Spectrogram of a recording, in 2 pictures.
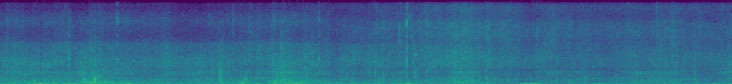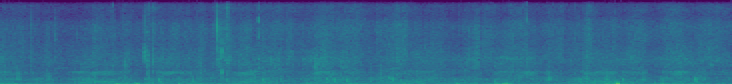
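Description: Bicycle tyres roll over rough grassy ground with bumps and rattles.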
